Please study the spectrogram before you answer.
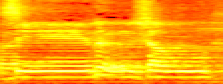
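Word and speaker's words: शीर्षम्: So when you are saying the Sirsham, I think it should be on the Ra, Sirsha, right? Ra is the syllable where you have to say the higher note, not on the Sha. Sahasra Sirsham Devam Vishvaksham Vishvashambhuvam. See, not on the Sha, on the Sirsha. Ra, Sha is together.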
